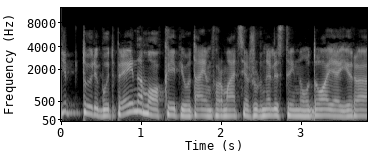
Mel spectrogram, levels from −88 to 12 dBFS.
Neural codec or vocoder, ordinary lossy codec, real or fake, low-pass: codec, 16 kHz, 8 kbps, FunCodec, trained on LibriTTS, 25 frames a second; MP3, 48 kbps; fake; 7.2 kHz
